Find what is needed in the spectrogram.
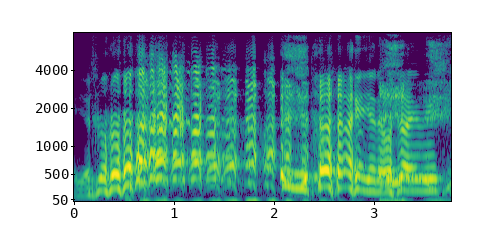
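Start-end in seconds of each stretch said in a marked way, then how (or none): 0.5-3.6 high squeal of laughter into the words; laughing. Real, not acted. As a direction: let the laugh break through the question. Laughing fit mid-bit.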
